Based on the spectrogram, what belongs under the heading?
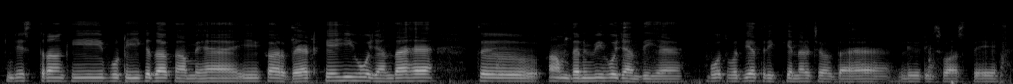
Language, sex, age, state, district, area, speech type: Punjabi, female, 45-60, Punjab, Jalandhar, urban, spontaneous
